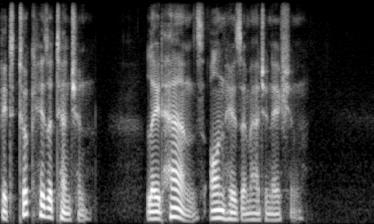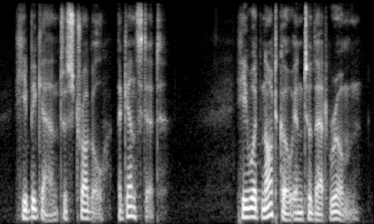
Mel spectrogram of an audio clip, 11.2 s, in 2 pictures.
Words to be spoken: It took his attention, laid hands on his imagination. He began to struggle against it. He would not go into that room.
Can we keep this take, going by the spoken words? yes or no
yes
